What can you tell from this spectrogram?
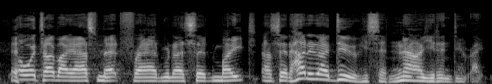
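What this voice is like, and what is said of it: Cajun accent. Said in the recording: “the raging Cajun ... that Cajun accent ... I'm going to mix in that Cajun accent”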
